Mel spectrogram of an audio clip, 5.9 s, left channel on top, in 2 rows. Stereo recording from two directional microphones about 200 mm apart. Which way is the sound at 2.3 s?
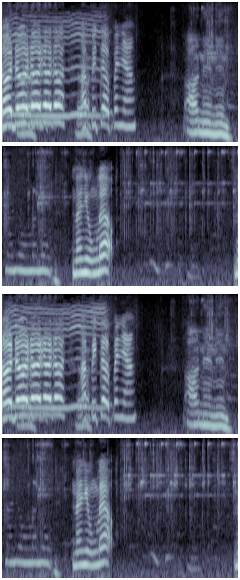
35° left (ahead or behind).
